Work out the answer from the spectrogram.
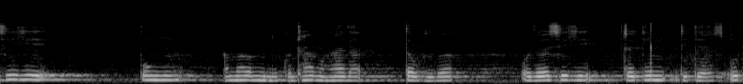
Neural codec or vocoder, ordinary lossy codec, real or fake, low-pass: codec, 16 kHz, 4 kbps, FreqCodec, larger model; none; fake; 7.2 kHz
